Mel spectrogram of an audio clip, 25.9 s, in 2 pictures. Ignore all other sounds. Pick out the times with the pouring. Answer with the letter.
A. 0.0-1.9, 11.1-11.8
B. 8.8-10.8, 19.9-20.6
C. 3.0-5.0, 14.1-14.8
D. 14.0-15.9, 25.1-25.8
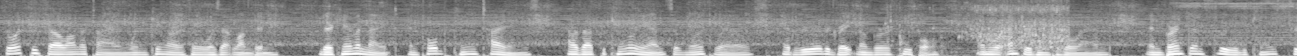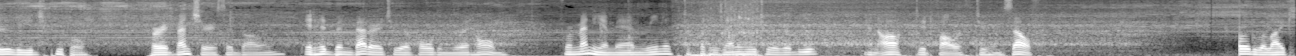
B.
